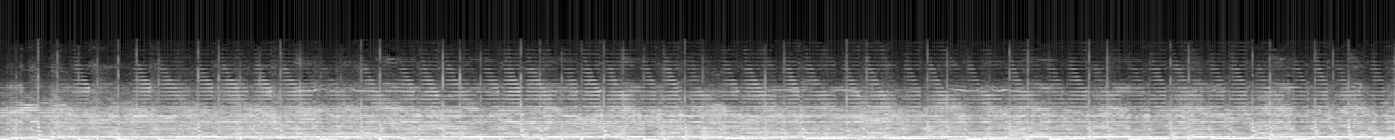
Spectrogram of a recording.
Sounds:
Plucked string instrument, Sitar, Music, Musical instrument

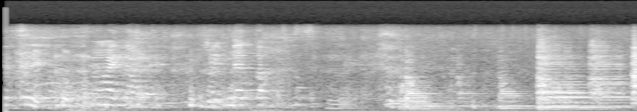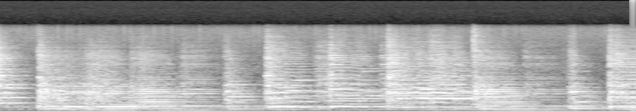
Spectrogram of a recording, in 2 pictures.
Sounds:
Speech, Double bass, Music, Bowed string instrument, Musical instrument

